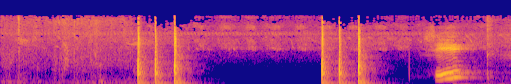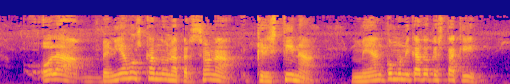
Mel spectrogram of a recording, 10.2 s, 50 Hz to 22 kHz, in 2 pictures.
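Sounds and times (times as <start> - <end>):
knocking on a wooden cabin door: 1.4 - 2.0, 3.2 - 3.8
speech: 4.4 - 4.8, 5.5 - 10.0.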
